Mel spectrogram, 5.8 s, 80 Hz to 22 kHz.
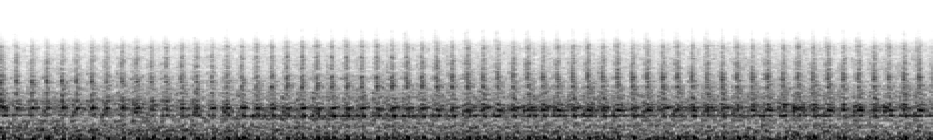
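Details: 1979 Kenworth W900A Cummins diesel at idle: deep steady knock nearly two per second over a rough idle; internal engine knock; cause suspected, not confirmed.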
